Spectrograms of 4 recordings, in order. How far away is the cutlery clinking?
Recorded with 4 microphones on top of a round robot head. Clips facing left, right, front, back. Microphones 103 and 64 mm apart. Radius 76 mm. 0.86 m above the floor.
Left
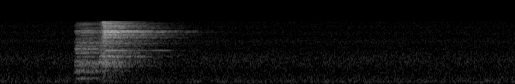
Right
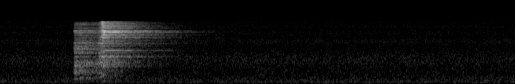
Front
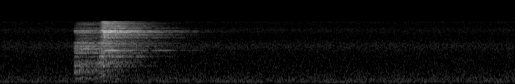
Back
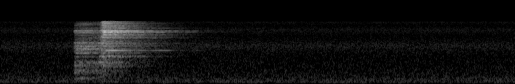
About 1.4 m.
